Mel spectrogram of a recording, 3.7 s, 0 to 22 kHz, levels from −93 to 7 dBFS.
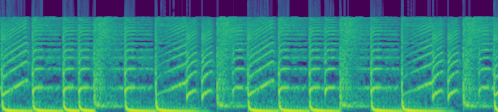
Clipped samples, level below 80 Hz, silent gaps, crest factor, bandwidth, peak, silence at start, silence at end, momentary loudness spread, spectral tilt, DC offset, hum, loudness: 0.9%; -10 dBFS; none; 8 dB; 12 kHz; 0 dBFS; 0 s; 0 s; 2 LU; -3.5 dB/octave; under 0.1%; none; -9 LUFS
